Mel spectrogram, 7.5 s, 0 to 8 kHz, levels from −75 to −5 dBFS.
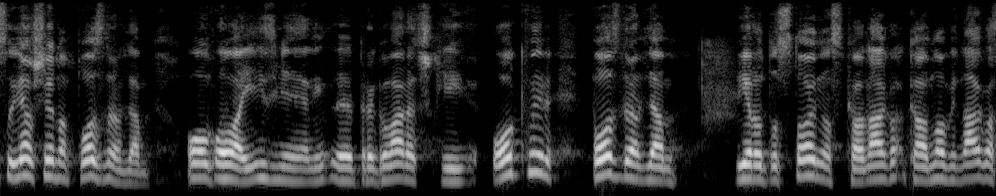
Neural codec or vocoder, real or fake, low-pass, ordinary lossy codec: codec, 16 kHz, 2 kbps, FreqCodec, larger model; fake; none; none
